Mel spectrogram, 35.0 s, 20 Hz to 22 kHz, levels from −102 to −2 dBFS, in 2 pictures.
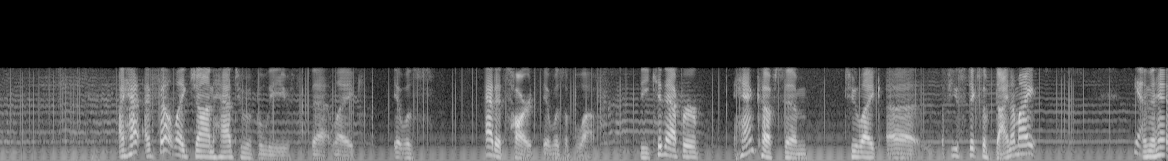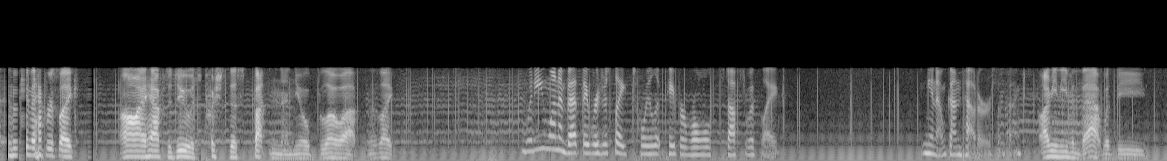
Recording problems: high frequencies cut off; severe; nothing above 4 kHz
electrical hum; faint; throughout; 60 Hz, 20 dB below the speech
crackle, like an old record; faint; 20 dB below the speech
choppy; very; from 17 to 21 s; 14% of the speech affected

